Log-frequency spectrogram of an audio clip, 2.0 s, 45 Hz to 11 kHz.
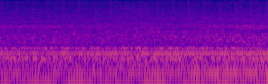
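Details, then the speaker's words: Allis Chalmers D19 tractor, barn-stored over 20 years, after carburetor cleaning and new plugs, running off a boat tank: steady even idle, smooth low rumble, no knocks or misses; normal idle. "as you can tell and she sounds really smooth don't she"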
